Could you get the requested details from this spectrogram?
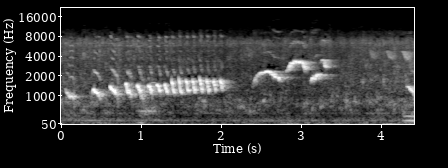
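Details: White-rumped shama lure song, meant to provoke other shamas into harsh, emotional singing and full repertoire: a fast rattling trill of repeated notes, then rising slurred whistles and a short higher phrase.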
